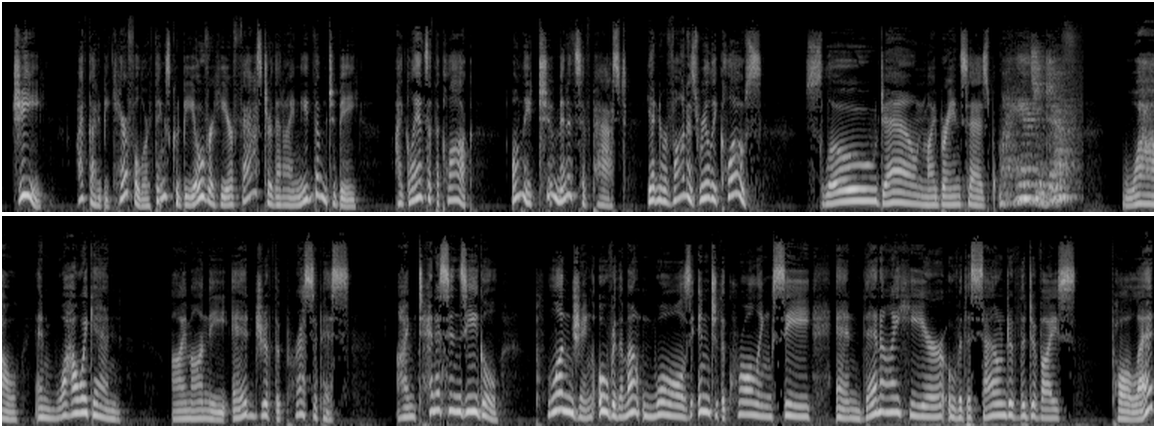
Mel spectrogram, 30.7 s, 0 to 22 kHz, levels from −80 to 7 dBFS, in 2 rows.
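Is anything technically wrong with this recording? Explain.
Yes. From 13.37 to 14.40 s, just after "my brain says but", the sound becomes a switch to a distant microphone. The close pickup was likely lost for about a second, leaving a mic further from the talker. The tone turns hollow and roomy with thinner bass, and room noise sits roughly 30 dB below the speech, though the level barely changes. Unlike added reverb or a bass-cutting filter, the room character and noise arrive and leave abruptly.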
